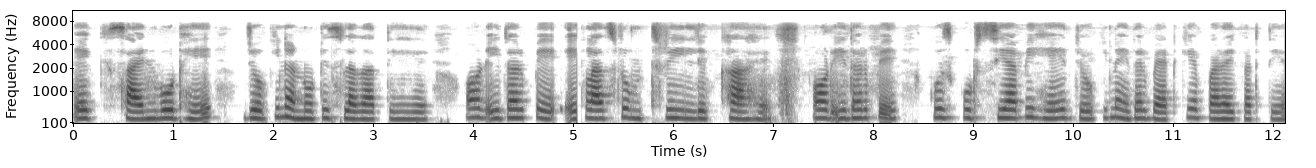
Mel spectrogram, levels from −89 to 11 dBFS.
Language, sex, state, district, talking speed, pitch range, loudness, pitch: Hindi, female, Uttar Pradesh, Hamirpur, 160 wpm, 210-245 Hz, -23 LUFS, 230 Hz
